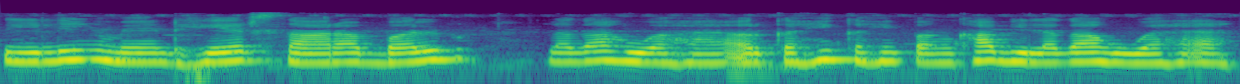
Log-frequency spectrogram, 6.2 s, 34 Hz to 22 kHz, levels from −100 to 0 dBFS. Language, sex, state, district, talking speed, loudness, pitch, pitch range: Hindi, female, Jharkhand, Garhwa, 155 wpm, -15 LUFS, 195 Hz, 185-205 Hz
